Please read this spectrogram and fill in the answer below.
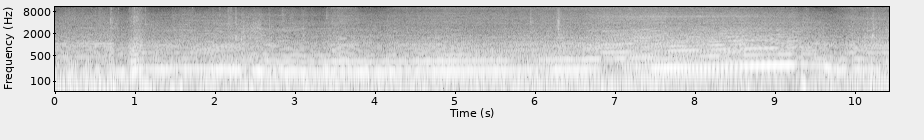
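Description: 8th-generation Honda Civic's four-cylinder engine heard from inside the cabin under hard track driving. The engine note jumps up in pitch about a second in, climbs slowly through long pulls, and drops sharply just before the end as the throttle comes off.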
